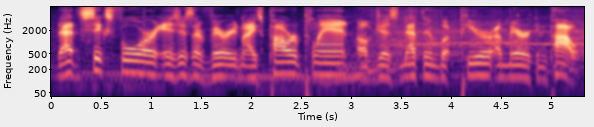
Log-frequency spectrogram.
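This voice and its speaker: Here the gaming host talks at a normal pace in a sharp, medium-pitched voice with fairly even intonation, against slight background noise. His casual roleplay commentary on video game cars is enthusiastic, with frequent repeated phrases for emphasis.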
